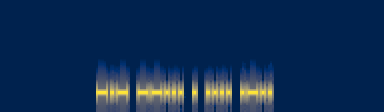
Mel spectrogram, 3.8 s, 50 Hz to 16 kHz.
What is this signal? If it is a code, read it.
Morse code, heard as a keyed tone, about 36 wpm, 700 Hz. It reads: K7EHL
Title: USA Call Signs - 5 Characters - 2x Character Spacing - 35wpm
